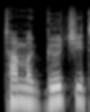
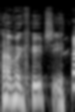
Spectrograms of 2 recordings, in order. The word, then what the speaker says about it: Tamagotchi: Oh, Tamagotchi. – Tamagotchi. All right. Do you guys remember Tamagotchis? So let's say there was a I think it's pronounced Tamaguchi.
